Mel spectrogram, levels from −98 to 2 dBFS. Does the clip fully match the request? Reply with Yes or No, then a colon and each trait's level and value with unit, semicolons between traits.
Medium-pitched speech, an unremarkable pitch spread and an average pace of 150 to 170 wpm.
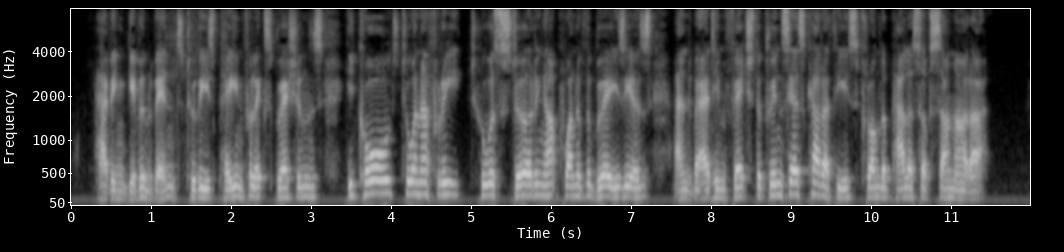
Yes: medium, 145 Hz; average, 3.9 semitones; average, 160 wpm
